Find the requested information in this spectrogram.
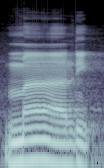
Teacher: Di kalimat Maliki yaumiddin itu ada huruf mim, yang mana huruf mim di situ memiliki baris fathah yang memanjang, yaitu sepanjang 2 harokat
